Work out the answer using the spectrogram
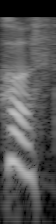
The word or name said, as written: hoof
